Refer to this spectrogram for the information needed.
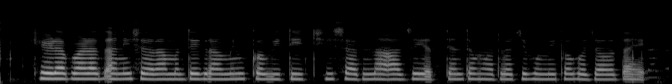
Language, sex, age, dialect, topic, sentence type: Marathi, female, 18-24, Varhadi, agriculture, statement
